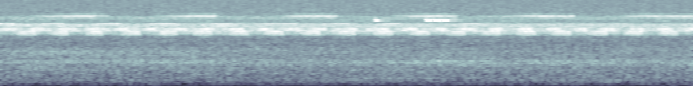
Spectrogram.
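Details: Night chorus of autumn insects in the forest of Tsukimi no Mori, Gifu Prefecture, Japan, above the Nobi Plain: continuous high ringing trills layered with short, evenly spaced bright chirps and faint low rumble beneath.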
